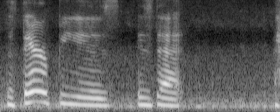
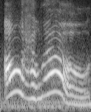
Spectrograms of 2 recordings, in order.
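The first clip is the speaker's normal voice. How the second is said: put-on high, bright-eyed Valley Girl greeting, much louder; 9 semitones higher, 5 dB louder than usual. Shown as a demonstration.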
